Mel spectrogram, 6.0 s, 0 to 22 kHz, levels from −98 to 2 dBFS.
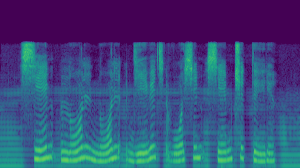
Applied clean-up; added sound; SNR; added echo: neural mask model RNNoise.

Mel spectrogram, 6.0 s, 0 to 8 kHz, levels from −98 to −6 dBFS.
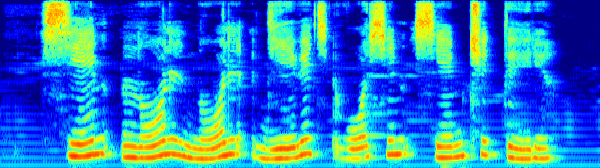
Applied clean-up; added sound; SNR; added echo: classical method log-MMSE.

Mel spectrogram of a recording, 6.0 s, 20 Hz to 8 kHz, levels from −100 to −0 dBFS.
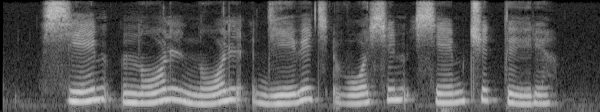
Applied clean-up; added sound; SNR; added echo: none; none; none; none.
